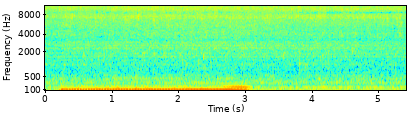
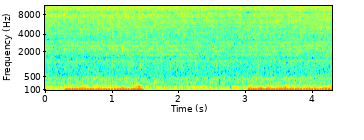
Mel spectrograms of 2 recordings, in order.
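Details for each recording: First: Shurflo RV water pump, running off battery with a partly open faucet: a steady low pump hum runs about three seconds, then shuts off cleanly, a smooth short cycle with water flowing. Normal pump cycling. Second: Shurflo RV water pump on shore power with the charger in bulk charging (higher battery voltage): low hum switching on about a second, off, repeating every three seconds; pump short cycling, which an accumulator tank fixes.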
